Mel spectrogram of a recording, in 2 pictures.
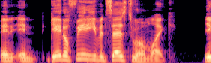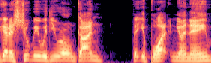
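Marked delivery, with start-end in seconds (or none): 2.7-5.6 reasonable-sounding, matter-of-fact tone. Retelling a movie line spoken by Gandolfini: James Gandolfini impression. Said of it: "pretty good James Gandolfini impression".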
